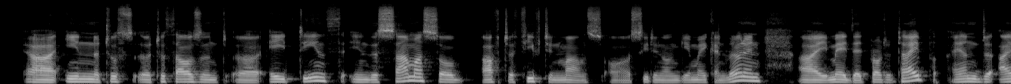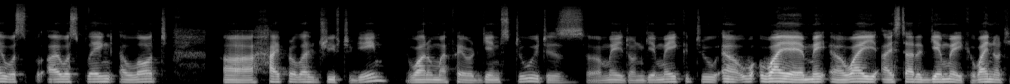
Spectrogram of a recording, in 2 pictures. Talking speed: 185 wpm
